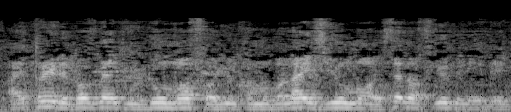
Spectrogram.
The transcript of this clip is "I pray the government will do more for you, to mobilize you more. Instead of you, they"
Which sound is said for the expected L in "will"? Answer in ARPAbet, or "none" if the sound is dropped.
L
